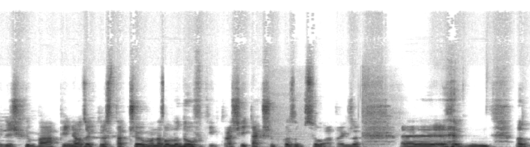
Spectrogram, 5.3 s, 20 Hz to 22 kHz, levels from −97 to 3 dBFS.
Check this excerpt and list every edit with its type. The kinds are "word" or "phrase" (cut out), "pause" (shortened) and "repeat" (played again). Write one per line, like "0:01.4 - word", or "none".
0:01.6 - phrase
